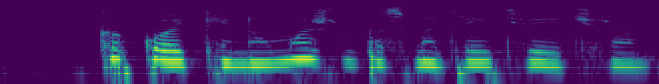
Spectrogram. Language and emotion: Russian, neutral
